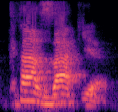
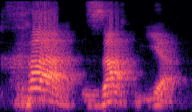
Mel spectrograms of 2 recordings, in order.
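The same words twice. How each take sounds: First: It starts with a hard K sound. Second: It starts with a throaty, spitting H sound. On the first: The speaker calls it wrong. "My name is not" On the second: The speaker calls it right. "It's not ka"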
